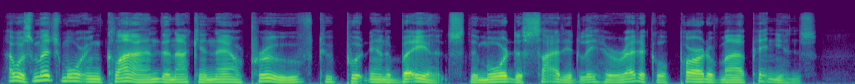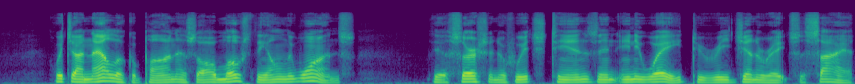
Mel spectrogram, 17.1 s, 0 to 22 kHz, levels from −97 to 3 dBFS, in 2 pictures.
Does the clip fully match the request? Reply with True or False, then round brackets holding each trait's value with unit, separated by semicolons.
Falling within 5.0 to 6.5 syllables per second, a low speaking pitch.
False (4.6 syllables/s; 120 Hz)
